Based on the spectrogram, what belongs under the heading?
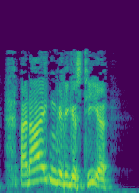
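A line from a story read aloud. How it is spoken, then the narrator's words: Young man laughing. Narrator (German): sagte ein stattlicher junger Mann lachend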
